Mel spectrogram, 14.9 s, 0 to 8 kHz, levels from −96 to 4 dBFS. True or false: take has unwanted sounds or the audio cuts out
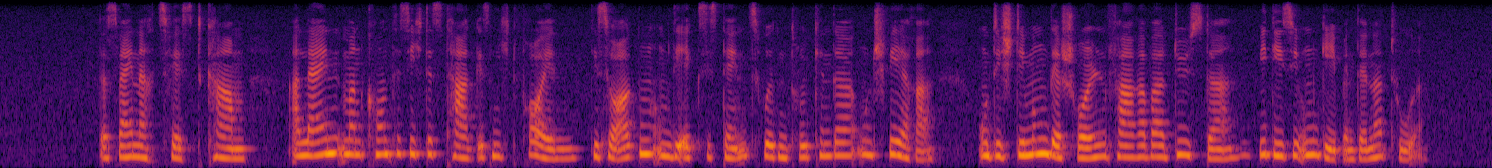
false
